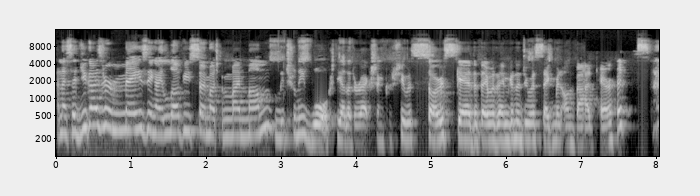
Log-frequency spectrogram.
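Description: Someone with an Australian accent talks at a very fast pace with hardly any pauses and very wide pitch swings. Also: woman, fairly high pitch for a woman. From Australia, Bathurst, New South Wales. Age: 20s. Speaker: singer-songwriter and pianist. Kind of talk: casual interview. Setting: remote interview from home.

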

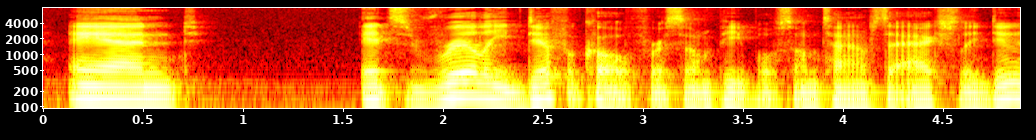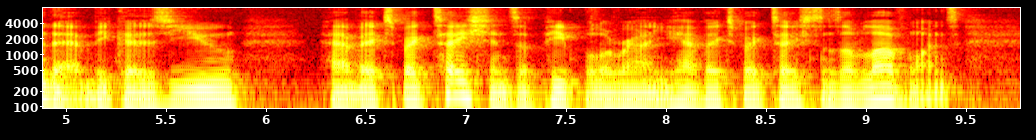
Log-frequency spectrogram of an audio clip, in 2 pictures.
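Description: A man's fairly low, somewhat breathy voice in a Southern US accent, with ordinary pitch variation. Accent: Southern drawl. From US South. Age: 40s. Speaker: podcast host. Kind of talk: casual chat. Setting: home studio.

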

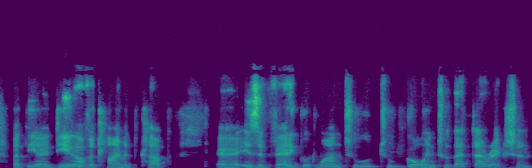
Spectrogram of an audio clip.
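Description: The speaker has a German accent, moving at a fairly quick pace with ordinary pitch variation. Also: woman, very deep, low pitch for a woman. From Germany (Kiel). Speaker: business association president. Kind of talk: interview. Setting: podcast recording. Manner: hesitant, many fillers.

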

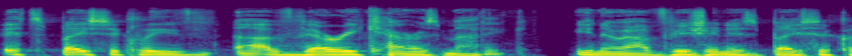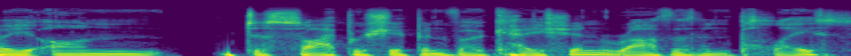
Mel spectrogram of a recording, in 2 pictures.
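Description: A somewhat breathy man with an American accent, very cleanly recorded against a silent background. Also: fairly low pitch for a man, ordinary pitch variation, moderate pace. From Australia (Melbourne, Perth, Adelaide). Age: 40s. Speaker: pastor. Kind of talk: casual interview conversation.

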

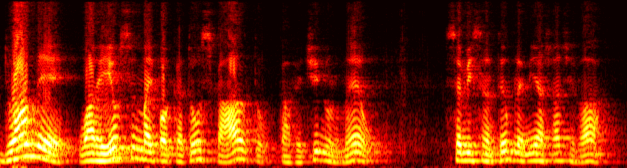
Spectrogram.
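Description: In a room with audible echo, a man with a fairly high pitch talks at a fairly slow pace. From Romania, Câmpia Turzii. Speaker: blind church minister giving testimony. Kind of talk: testimony.

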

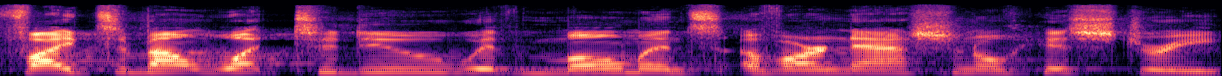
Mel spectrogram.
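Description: In a very clean recording with a silent background, a man speaks at a fairly quick pace in a raised, projected voice with a bright, sharp tone. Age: 40s. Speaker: pastor. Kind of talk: sermon. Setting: church stage.

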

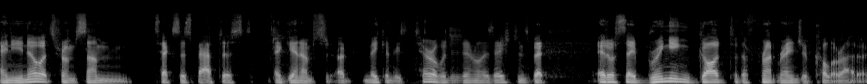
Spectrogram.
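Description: A man with an Australian accent talks at a fairly quick pace in a very deep, low pitch with ordinary pitch variation. The sound is dry and close, with no echo. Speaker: pastor and author. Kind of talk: interview conversation. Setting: video call.

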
